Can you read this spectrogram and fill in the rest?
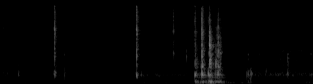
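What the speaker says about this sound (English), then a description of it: "I'm going to use my scissors just to cut up a small patch." Paper being cut with scissors while making a gatefold card: a few quiet, sharp snips and crisp clicks spaced apart, then a short cluster of rapid cuts near the end, close and faint with no talking.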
